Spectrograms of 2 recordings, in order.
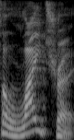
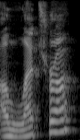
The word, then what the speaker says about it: Elytra: been saying it wrong it's a lytra isn't it it's not electra electra electricity these are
